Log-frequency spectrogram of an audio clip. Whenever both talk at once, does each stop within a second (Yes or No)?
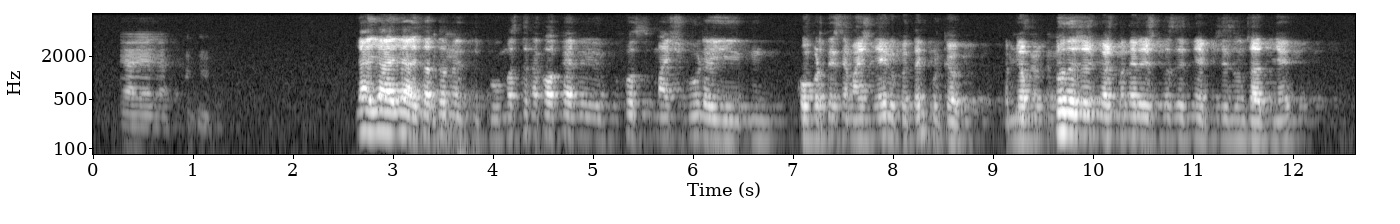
Yes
